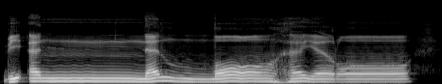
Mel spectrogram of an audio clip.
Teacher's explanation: Le hamza de liaison saute. Elle ne se prononce pas.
